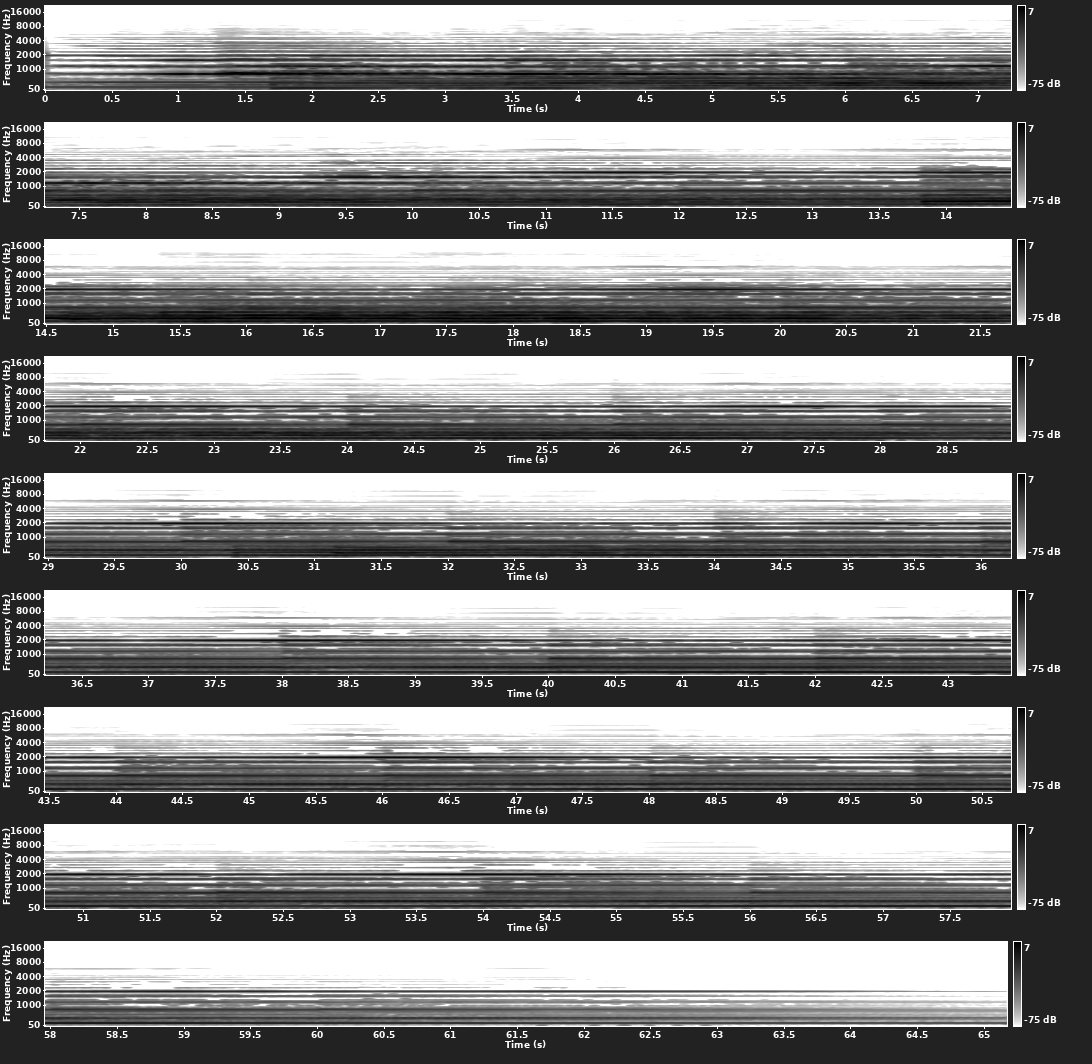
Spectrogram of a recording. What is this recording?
A strange discordant plaintive sound - original source material was a couple of guitar samples I recorded. These have been heavily processed and modulated. A bell-like sound creeps in. Part of my Atmospheres and Soundscapes pack which consists of sounds, often cinematic in feel, designed for use in music projects or as backgrounds intros and soundscapes for film and games.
